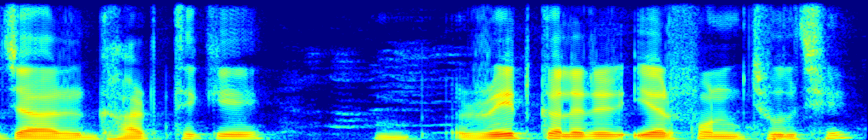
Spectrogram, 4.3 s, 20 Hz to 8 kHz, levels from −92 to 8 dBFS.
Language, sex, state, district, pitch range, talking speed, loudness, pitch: Bengali, male, West Bengal, Alipurduar, 110-125 Hz, 95 wpm, -19 LUFS, 115 Hz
